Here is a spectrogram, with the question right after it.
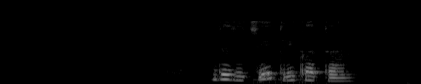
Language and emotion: Russian, neutral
